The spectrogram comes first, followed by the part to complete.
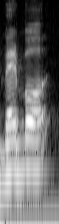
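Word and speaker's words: bath: bueno qué bueno miremos otros verbos regulares el verbo To beis bañarse pero si le quitamos la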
